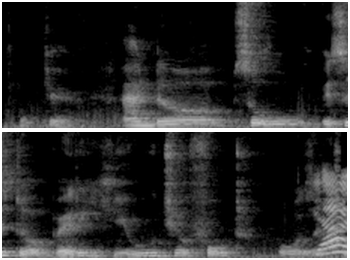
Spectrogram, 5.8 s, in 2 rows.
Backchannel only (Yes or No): No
